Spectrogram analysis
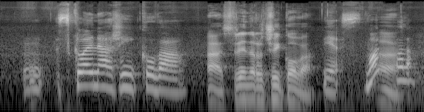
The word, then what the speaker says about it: Sklenaříková: votre nom de jeune fille est en fait Skleranikova. Non, forcément c'est bien écrit. Et vous lisez mal, tout le monde lit mal. Ouais. Je sais pas. Ça se dit comment? Skleranikova. Non, Sklenaříková.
